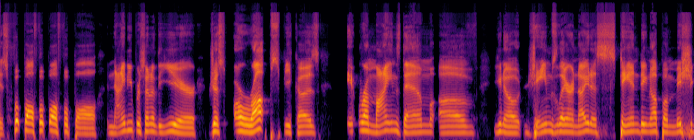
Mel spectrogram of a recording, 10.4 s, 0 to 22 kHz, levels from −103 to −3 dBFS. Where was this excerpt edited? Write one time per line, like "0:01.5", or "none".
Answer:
none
